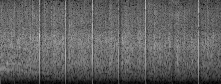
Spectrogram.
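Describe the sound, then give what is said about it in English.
An audience at a church gathering applauds for mothers, steady dense clapping punctuated by sharp, evenly spaced clicks about every half second. “Come on, let's give it up for all the moms today. Can you do that?”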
